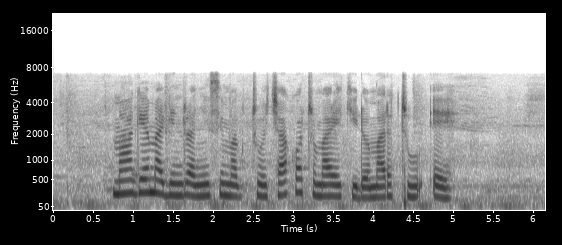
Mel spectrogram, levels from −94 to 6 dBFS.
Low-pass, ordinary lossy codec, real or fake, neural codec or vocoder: 7.2 kHz; none; real; none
